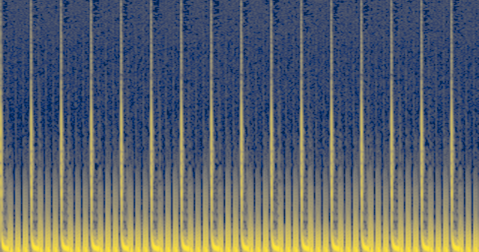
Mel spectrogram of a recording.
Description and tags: Psytrance Kick and Bass Loop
